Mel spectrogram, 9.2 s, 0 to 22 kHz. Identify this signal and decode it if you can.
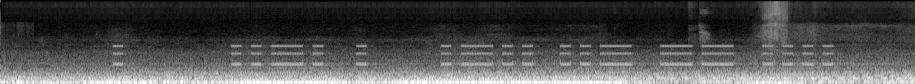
Morse code, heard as a keyed tone, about 12 wpm, 890 Hz, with room echo and the noise inside a car. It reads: E FE LUMH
